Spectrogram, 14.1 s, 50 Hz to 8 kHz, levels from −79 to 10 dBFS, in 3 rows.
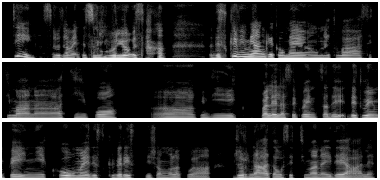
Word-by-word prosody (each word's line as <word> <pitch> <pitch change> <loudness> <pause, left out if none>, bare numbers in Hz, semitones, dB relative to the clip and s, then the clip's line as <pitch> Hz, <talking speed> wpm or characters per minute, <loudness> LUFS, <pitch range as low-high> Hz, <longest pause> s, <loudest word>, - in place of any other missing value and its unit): Sì, 280 - +3
assolutamente, 210 -4 -5
sono 210 +1 +2
curiosa 215 -1 +7 0.8
Descrivimi 250 - +6
anche 250 +1 +6
com'è 215 -1 +1
una 200 -1 -8
tua 200 -1 -6
settimana 180 -2 -9
tipo, 170 -1 -6 0.4
uhm, 170 0 -10
quindi, 180 0 -10 0.3
qual 185 -1 0
è 180 - +7
la 180 0 -3
sequenza 175 -1 -5
de 170 0 -6
dei 195 - -1
tuoi 200 0 +2
impegni 175 -1 -5
e 170 - -14
come 215 +1 +2
descriveresti, 190 0 -5
diciamo, 180 0 -13
la 170 - -7
tua 95 +1 -12 0.3
giornata 180 -1 -2
o 170 - -6
settimana 180 -1 -9
ideale. 175 0 -4
185 Hz, 130 wpm, -21 LUFS, 175-205 Hz, 0.8 s, curiosa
